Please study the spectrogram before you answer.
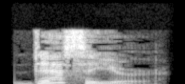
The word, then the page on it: dasyure: British English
